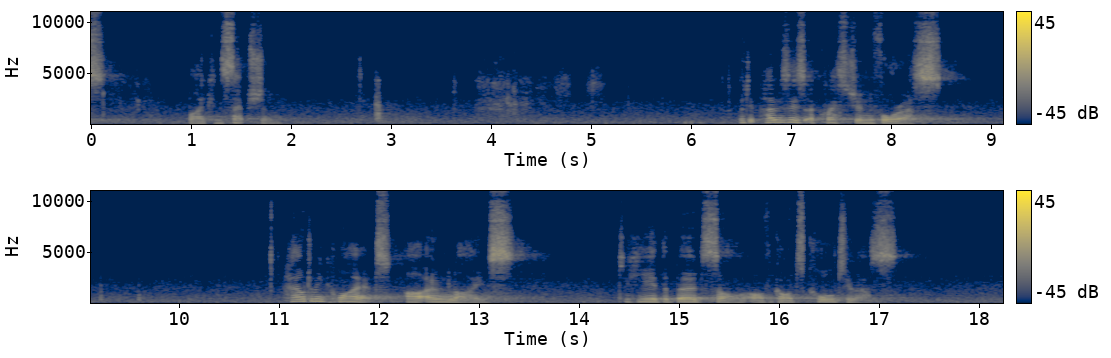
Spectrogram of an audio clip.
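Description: A man speaks slowly and solemnly in a large echoing room, pausing between phrases.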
